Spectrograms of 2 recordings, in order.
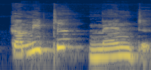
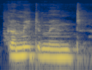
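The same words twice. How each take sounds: First: commitment drawn out slowly; slow syllable by syllable. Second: Said in the usual way. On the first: Shown as a demonstration. Teacher to students, sounding out the word slowly. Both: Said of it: "तो पूरी meaning".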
